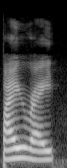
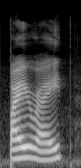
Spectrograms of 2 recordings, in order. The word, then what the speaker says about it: pyrite: niyo ng bracelet ito ung pirate pirate Sorry pirate ung iba pronunciation pirate pyrite Okay 1,980 each may may kasamang freebies Andiyan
